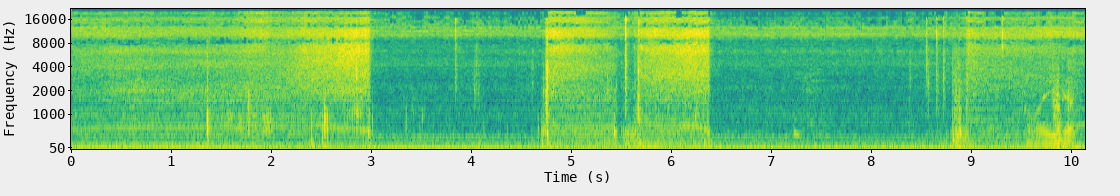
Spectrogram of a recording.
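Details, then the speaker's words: BMW Mini Convertible project car, roof check: steady electric motor whine in runs with clicks and clunks as the folding roof moves and latches, normal roof motor operation. "Let's check this roof. Make sure she works all right. She did earlier anyway."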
